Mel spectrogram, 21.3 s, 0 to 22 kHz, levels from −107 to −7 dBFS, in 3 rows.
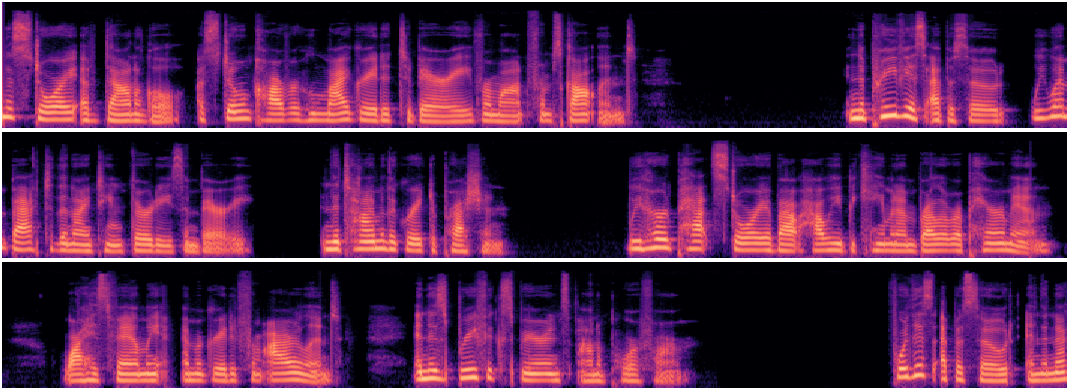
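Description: From 13.75 to 14.56 s the speech stutters and drags through five brief holds, the longest 45 ms: repeated stalls (stutter), as late packets repeatedly emptied the jitter buffer.

At 15.01 s a sound is held about 30 ms too long, a short stall from a late packet that left the buffer empty until it arrived.

Two call audio freezes follow. From 15.28 to 15.42 s the sound hangs for 112 ms and fades, including 50 ms of silence. From 16.50 to 16.66 s it hangs for 129 ms, 120 ms of it silent. Both were likely caused by packets held up in transit, after which playback resumes where it stopped.

From 17.70 to 17.88 s the speech slows to 85% speed at unchanged pitch, gaining 35 ms. This is a jitter buffer slow-down, repeating pitch periods to rebuild its reserve.

From 19.85 to 21.28 s the speech runs about 8% fast and sounds hurried, with roughly a tenth of a second trimmed. This is a jitter buffer speed-up, cutting short pieces to shed excess delay.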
